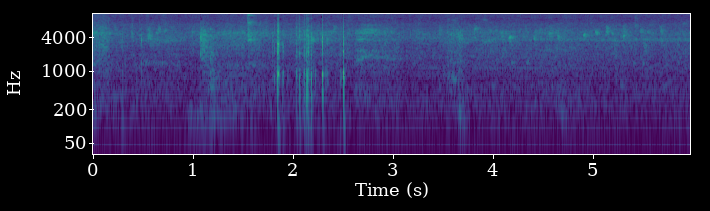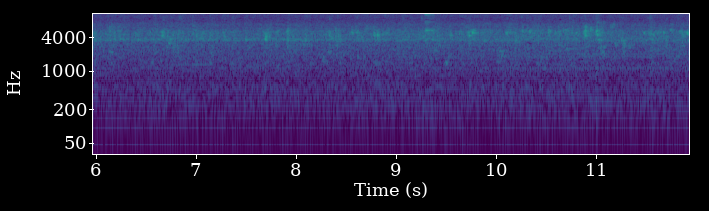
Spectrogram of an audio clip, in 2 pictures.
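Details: A quiet indoor room with steady low background hiss and a brief cluster of sharp clicks and knocks near the start, with no animal sound.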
